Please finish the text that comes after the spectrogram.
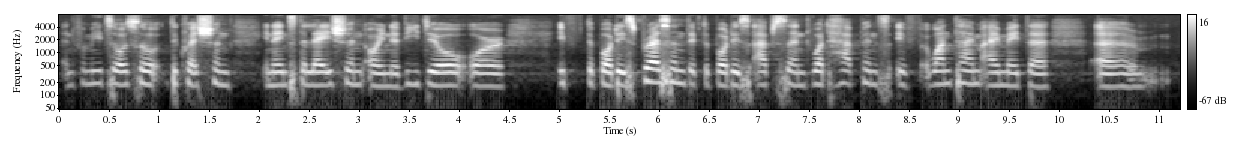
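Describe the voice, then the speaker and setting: Flat-voiced, measured woman artist. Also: lowish voice. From Ukraine, raised in Switzerland. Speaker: artist panel guest. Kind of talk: reflective panel talk. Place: panel discussion at an art event venue.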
